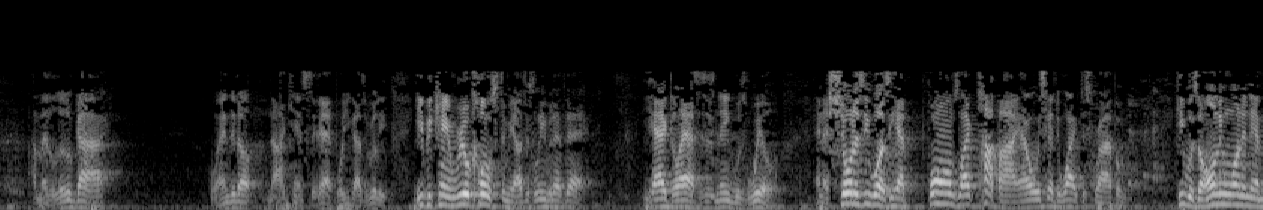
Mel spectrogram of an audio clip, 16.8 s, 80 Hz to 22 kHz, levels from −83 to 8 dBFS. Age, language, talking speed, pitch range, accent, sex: 40-59, English, 215 wpm, 130-160 Hz, American, male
